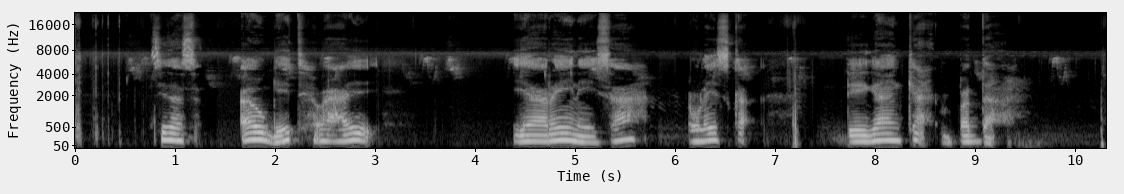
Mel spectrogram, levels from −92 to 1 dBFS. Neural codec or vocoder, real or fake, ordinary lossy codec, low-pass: none; real; none; none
